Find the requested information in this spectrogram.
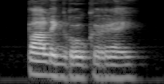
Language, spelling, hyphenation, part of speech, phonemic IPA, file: Dutch, palingrokerij, pa‧ling‧ro‧ke‧rij, noun, /ˈpaː.lɪŋ.roː.kəˌrɛi̯/, Nl-palingrokerij.ogg
- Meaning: eel smokery, eel smokehouse (building or facility where eels are cured by smoking)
